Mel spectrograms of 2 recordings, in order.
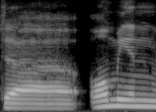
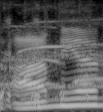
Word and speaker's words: Omnium: And you've mispronounced those two businesses. Ah, there we go. You didn't run it by me. It was Omnium and Cadence.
